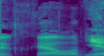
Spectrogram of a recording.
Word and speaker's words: Excalibur: I want to make sure I'm getting his name right. Is it Excalibur? – Yes.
